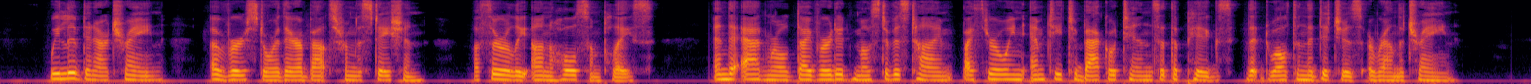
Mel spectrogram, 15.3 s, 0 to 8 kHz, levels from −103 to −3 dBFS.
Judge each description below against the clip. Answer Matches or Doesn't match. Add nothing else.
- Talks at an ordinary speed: Matches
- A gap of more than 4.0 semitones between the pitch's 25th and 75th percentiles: Doesn't match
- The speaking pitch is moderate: Matches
